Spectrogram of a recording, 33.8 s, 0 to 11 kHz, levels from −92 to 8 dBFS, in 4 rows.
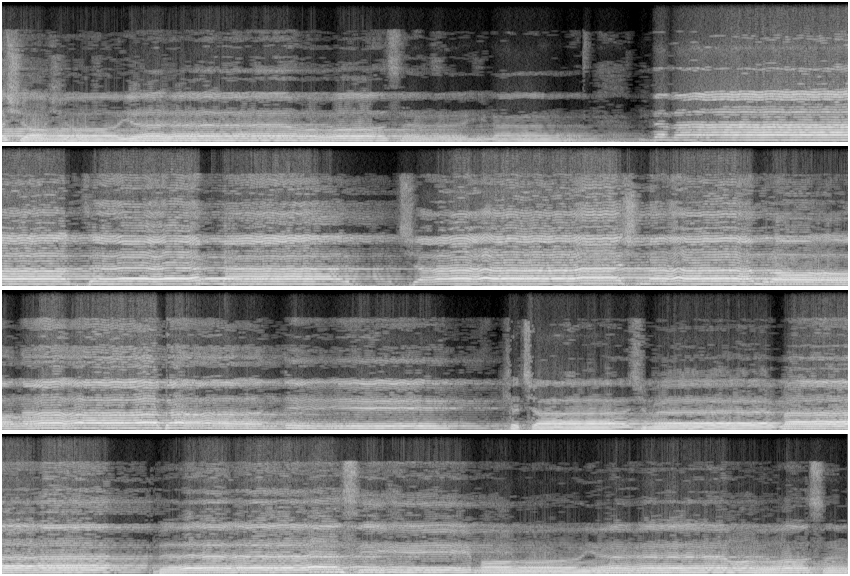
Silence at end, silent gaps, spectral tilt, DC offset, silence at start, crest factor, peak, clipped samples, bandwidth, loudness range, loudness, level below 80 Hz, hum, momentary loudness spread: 0 s; none; -4.5 dB/octave; under 0.1%; 0 s; 6 dB; 0 dBFS; 5%; 11 kHz; 6 LU; -6 LUFS; -34 dBFS; none; 11 LU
